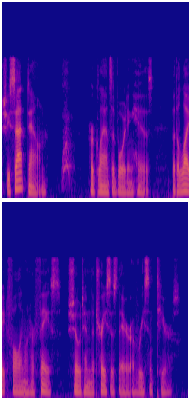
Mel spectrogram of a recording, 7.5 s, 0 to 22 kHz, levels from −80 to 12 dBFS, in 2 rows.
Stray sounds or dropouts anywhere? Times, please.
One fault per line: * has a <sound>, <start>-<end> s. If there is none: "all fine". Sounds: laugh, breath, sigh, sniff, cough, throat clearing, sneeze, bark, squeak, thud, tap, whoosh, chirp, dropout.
* has a bark, 1.2-1.5 s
